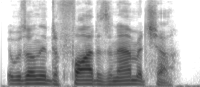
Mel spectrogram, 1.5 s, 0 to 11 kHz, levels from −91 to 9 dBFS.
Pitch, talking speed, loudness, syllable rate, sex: 125 Hz, 320 wpm, -17 LUFS, 8.7 syllables/s, male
